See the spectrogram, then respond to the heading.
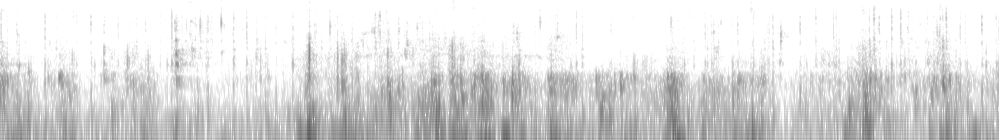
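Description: A small green, soft rubber or silicone puffer ball with flexible spikes, a hollow-ish squishy toy, is held in both hands above the microphone while fingertips and long nails rub and scratch its spikes. The result is a steady stream of soft, dense scratching, squeaking and crackly tapping with a deep, muffled low end, rising and falling in quick, closely packed bursts.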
